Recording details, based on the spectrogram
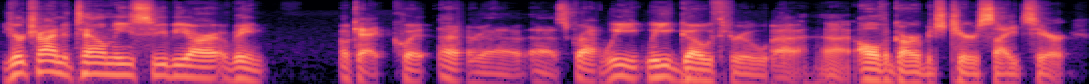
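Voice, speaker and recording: A man's voice: low-pitched, very animated, normal speed, dry recording, studio quality. A man co-hosting a live online show, chatting casually, swearing freely and reading news articles aloud with sarcastic asides. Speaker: podcast host.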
